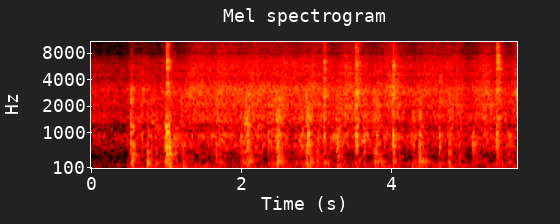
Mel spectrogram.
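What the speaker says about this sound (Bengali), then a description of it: "ভালো করে ভেজে নেব" Chopped tomatoes and ground whole-spice paste fry in hot oil with cumin and chilli, giving a steady close sizzle broken by scraping stirs and occasional sharper spatters, with no talking.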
